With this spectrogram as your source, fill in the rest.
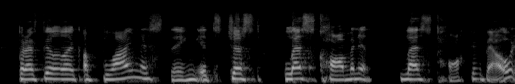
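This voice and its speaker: With an unremarkable speaking voice, a woman talks at a moderate pace and a fairly high pitch, with ordinary pitch variation and a dry, close sound with no echo. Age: 20s. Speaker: university student, panelist. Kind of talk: panel discussion.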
